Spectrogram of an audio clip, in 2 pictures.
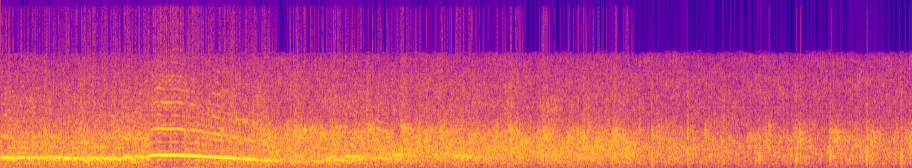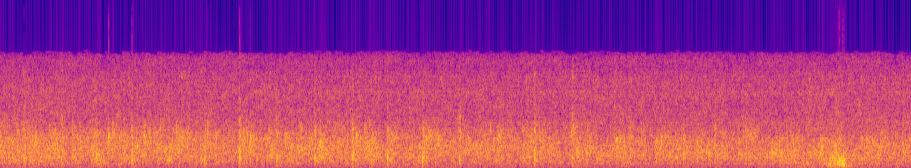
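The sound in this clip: A gallery audience applauds to welcome a guest, a dense, steady clapping that carries on for the whole stretch and eases only slightly toward the end.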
